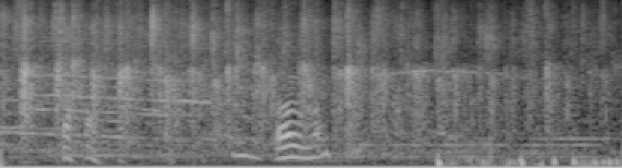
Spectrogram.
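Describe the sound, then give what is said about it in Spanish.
A church audience applauds a group of girls after their armor of God costume presentation. A steady wash of clapping runs the whole time, mixed with scattered voices and a few brief cheers rising above it. “Un aplauso para este grupo.”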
